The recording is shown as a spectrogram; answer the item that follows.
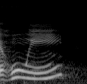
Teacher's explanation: Sílaba tônica da palavra é o in, é uma oxítona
